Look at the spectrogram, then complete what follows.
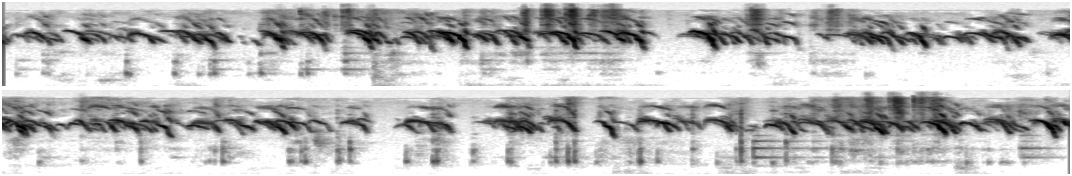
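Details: A busy chorus of eight-day-old baby chicks: high, thin, down-slurred peeps overlapping steadily, broken by brief gaps, with light rustles in the background.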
